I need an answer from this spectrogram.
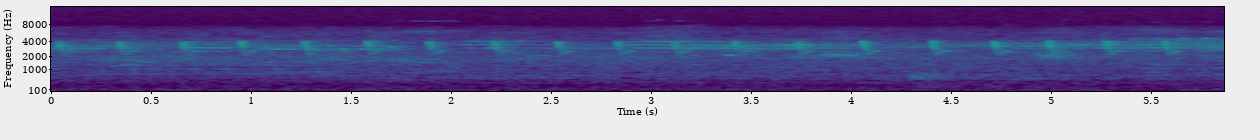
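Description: A bird repeating a short, high chirp about three times a second in a steady, even series, over a faint background hiss.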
